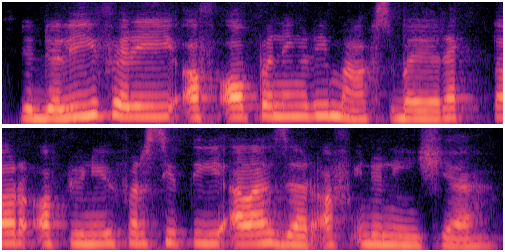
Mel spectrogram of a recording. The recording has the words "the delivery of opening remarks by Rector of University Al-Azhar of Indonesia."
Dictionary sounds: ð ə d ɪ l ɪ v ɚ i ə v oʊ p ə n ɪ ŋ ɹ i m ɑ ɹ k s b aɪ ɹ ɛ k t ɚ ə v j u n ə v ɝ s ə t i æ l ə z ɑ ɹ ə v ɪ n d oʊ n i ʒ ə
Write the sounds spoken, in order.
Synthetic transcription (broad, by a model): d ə d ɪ l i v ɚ i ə f oʊ p ə n ɪ ŋ ɹ i m ɑ ɹ k s b aɪ ɹ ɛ k t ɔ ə f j u n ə f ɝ s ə t i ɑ l ə z ɑ ɹ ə f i n d oʊ n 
